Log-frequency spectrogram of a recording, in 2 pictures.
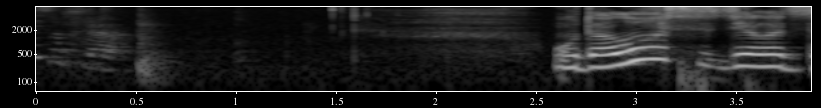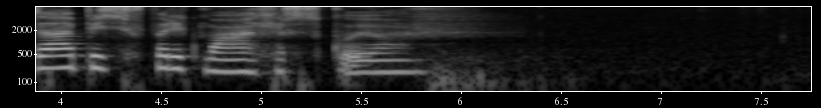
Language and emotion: Russian, sad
